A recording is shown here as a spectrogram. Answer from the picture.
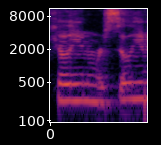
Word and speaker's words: Cillian: Cillian Murphy? Yeah, I think that's how you pronounce it.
